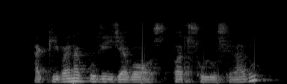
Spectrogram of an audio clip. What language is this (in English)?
Catalan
